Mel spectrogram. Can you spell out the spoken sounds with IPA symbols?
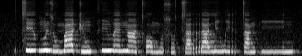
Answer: t͡s eː˦ ɡʷ ĩ˦ z u˨ m aː˦ d͡ʒ ũ˨˦ kʰ ĩ˦ β ɛ˦ ŋ ã˦˨ tʰ ɔ˦˨ m u˨ s u˨ t͡s a˨ r a˦ l i˦ w i˦ r t a˦ ŋ k iː˦ n

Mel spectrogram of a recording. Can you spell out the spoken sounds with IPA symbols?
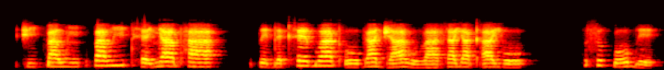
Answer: t͡ʃ iː˨ k͡p a˦ w ĩ˦ | p a˦ β iː˦ tʰ ɛ˨ ɲ aː˦ pʰ aː˦ | p e˨ d ɛ˨ kʰ ɛ˦ ɡʷ aː˦ kʼ oː˨ ɡ aː˦ d͡ʒ aː˨˦ β ʊ˨ β aː˨ s a˦ j a˦ kʼ a˦ j oː˦ | s ʊ˦ k͡p oː˨˦ b e˨

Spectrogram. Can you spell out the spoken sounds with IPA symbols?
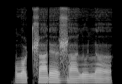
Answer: lˠ ɵ ʈ͡ʂ a ɾ ɛ ʐ a l ʊ l ɐ

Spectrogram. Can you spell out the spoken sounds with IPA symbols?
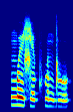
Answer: ŋʷ e ɕ e kʷʰ ə n d u

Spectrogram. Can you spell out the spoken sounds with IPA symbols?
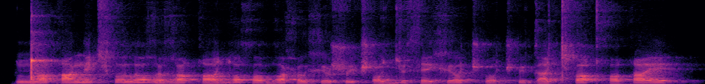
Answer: ŋ͡ǃ o˧˥ q a˧˥ ŋ e˥ t͡ɕʰ o˥ l o˥ ʁ y˩ ʁ y˩˧ q ɔ˩˧ ʎ ɔ˥ x ɔ˧˥ ɡ ɔ˧˥ ħ u˩˧ xʲ o˧˥ ʂ y˥ t͡ʃʼ ɔ˩ ɟ y˧˥ s e˩ xʲ ɔ˧˥ t͡ʃʼ o˩˧ t͡ʃʼ y˧˥ ɡ a˩˧ cʰ o˥ qʰ ɔ˩ q e˥

